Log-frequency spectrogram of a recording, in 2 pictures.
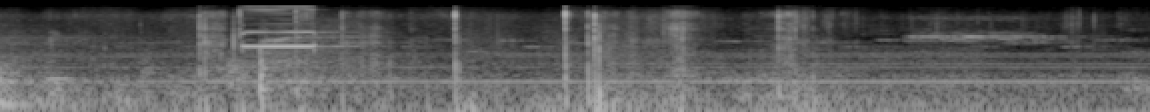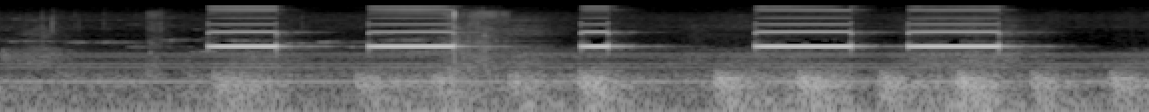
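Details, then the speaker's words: Continuity-mode meter beeps steadily each time the probes touch a line on a dead MediaTek phone's board: the line is still shorted to ground, now beeping on only one side after a capacitor was checked; diode-mode check next. "दो पहले इसके बगल में beep की आवाज़ आएगी। यह होना ही था। लेकिन अब केवल एक बगल से बीप की आवाज आ रही है।"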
